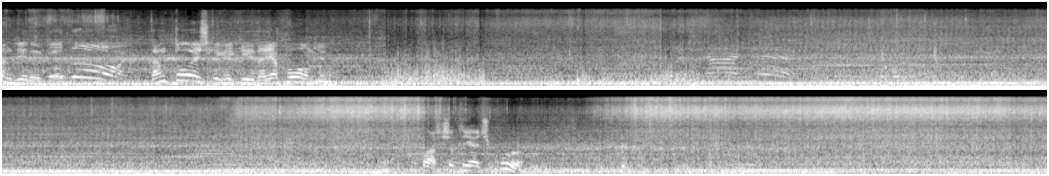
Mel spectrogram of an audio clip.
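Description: A car engine hums and rumbles while driving.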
